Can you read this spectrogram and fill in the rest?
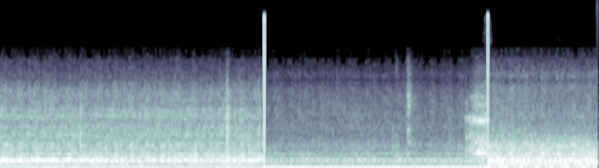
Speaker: Well, guys, she spins up, doesn't grind anymore.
